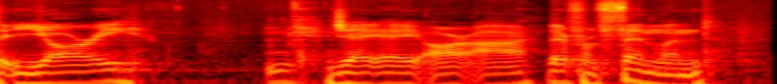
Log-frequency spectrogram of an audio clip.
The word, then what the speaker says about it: Jari: The lead guy, his name is, I'm going to pronounce it Jari.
